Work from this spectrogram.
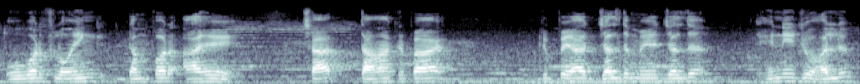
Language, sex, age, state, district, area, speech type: Sindhi, male, 30-45, Uttar Pradesh, Lucknow, urban, read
